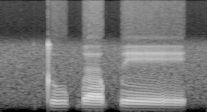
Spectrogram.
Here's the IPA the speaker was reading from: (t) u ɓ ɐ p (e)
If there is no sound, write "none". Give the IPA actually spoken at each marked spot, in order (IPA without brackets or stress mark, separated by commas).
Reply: t, e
